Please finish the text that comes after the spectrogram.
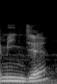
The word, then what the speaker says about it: Minjae: kin claro k y en su camiseta lo dice minjae que se lee minje verdad y Ese es su nombre verdad minje King exactamente 1.90 27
